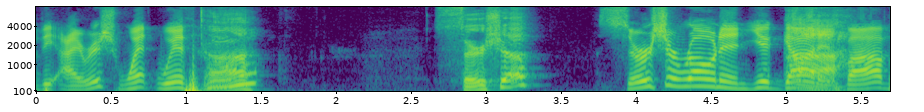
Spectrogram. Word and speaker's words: Saoirse: Irish went with huh Saoirse saoirse ronan you got Bob there you go rhymes with inertia just remember just rolls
